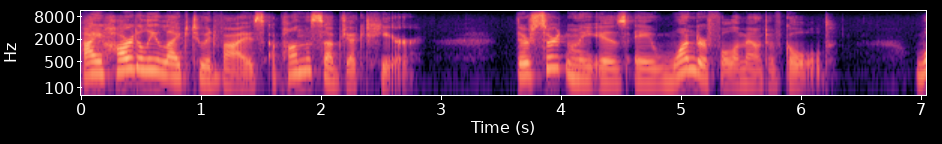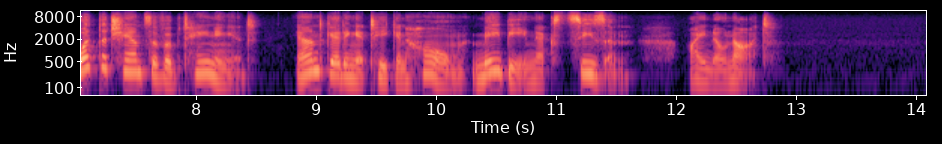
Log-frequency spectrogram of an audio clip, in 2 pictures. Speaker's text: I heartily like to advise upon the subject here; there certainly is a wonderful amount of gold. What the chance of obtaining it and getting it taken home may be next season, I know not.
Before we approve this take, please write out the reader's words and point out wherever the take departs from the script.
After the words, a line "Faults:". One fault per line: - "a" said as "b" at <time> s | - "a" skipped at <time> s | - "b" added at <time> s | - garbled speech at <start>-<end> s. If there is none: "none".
I heartily like to advise upon the subject here; there certainly is a wonderful amount of gold. What the chance of obtaining it and getting it taken home may be next season, I know not.
Faults:
none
